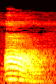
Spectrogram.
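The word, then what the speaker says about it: hour: R, again it begins with H, which is a consonant. But H sound is silent here. The correct pronunciation is R.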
